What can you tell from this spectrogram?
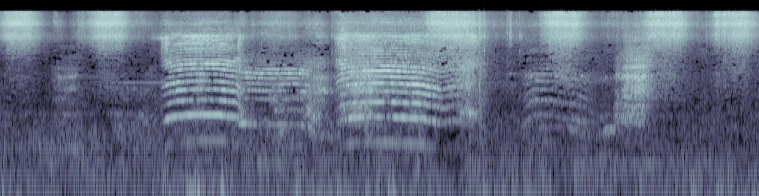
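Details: Goats waiting for dinner after cleaning bleat loudly in long, wavering, nasal cries, two drawn out over a second each, then shorter ones, over a steady high hiss; a neighbouring blue-and-yellow macaw may also be heard.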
